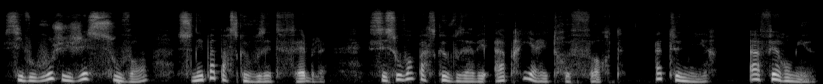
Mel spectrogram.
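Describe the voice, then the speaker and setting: A woman sophrologist leading a guided relaxation session, speaking softly and soothingly, sometimes dropping to a whisper. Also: low-pitched, very animated, breathy edge. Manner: soft, slow, soothing guidance, drops to a whisper at times. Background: soft background music.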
